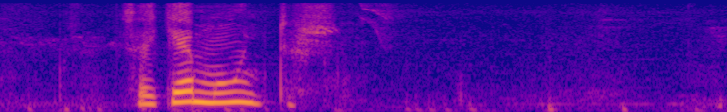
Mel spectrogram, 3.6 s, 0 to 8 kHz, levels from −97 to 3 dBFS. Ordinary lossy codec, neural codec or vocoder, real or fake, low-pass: Opus, 64 kbps; none; real; 7.2 kHz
